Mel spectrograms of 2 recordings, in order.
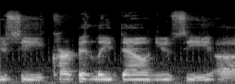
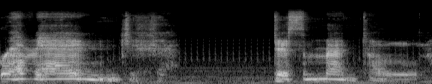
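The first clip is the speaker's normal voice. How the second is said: choked, strangled creature cry; 4 dB quieter than usual. Storyteller voices a creature calling out from the darkness: strangled creature call. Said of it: "call from the darkness with a strangled voice".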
